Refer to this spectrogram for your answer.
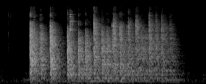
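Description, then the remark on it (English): Dice clatter and tumble across a hard surface, a quick burst of bright rattling clicks that bounce several times before settling after about a second and a half, fairly loud. “The dice again.”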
